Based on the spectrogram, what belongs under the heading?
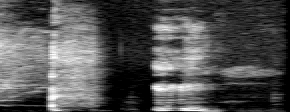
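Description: A sharp cough bursts out, followed after a short pause by a longer, gravelly throat clearing in two rough pushes. No one speaks.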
